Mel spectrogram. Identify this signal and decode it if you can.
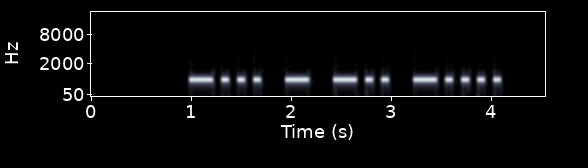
Morse code, heard as a keyed tone, about 15 wpm, 700 Hz. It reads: BTD6
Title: All Cut Numbers - 4-Digit 15wpm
